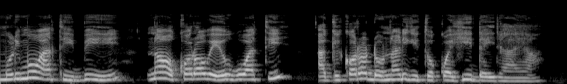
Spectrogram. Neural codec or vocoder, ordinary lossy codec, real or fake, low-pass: none; none; real; 10.8 kHz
